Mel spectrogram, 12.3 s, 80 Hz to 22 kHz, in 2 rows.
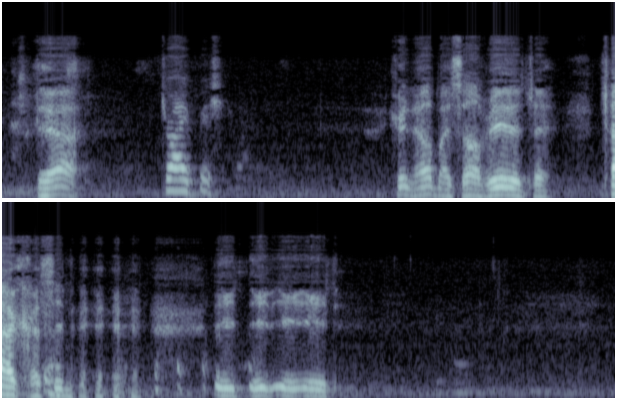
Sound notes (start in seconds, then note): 4.7 laughs; 4.7 non-english speech; 6.4 chuckles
